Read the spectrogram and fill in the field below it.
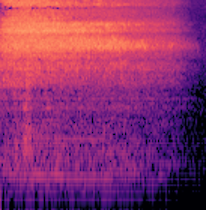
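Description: A single long, deep diaphragmatic breath during a breathing exercise, hands pressed against the chest and stomach, airy and hissing, holds steady for a couple of seconds and then tapers off into silence. No one speaks.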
